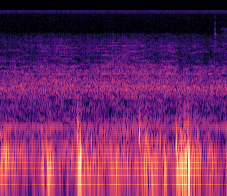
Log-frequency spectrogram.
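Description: Steady low background hum, with a few soft low thumps about a second in and near the end.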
